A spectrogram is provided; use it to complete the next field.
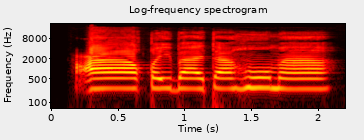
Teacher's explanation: کلمت عاقبتہما میں قاف کو موٹی آواز میں پڑھیں گے، با پہ تا پہ زبر ہے اور ہا پہ پیش ہے تو ہمیں یہ تینوں حرکات کو ظاہر کرنا ہے، عاقبتہما۔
